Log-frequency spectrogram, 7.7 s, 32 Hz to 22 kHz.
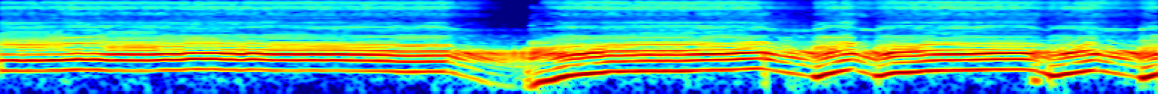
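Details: Ported Homelite 922 chainsaw after clutch and fuel line repair and a cooler heat range plug; a strong, steady high scream at full throttle, then clean dips and recoveries as it loads in the cut; normal running.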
